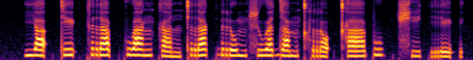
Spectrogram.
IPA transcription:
j a˨˩ ʔ t e˦˥ ʔ k r a˦˥ p̚ k w a˧ ŋ k a˩˦ n t r a˦˥ k̚ r o˧ m s u˦˥ a̯ d a˧ m kʰ r ɔ˨˩ ʔ kʰ aː˦˥ p uː˥˩ k̚ t͡ɕʰ i˨˩ t̚ r e˨˩ ʔ

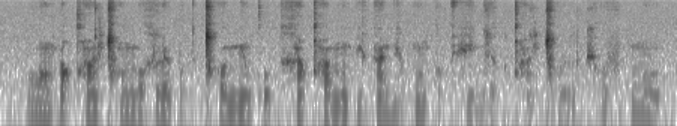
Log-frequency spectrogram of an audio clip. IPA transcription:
w õ p ʊ qʰ õ ǀʰ ũ ŋʷ ə˞ x l ø p ə k ǀʰ o mʲ ũ kʷʼ ə˞ k x ə̃ qʰ u m ũ pʲ ə k ã bʲ o p ũ k ʊ k fʲ ø n z ø k qʰ ũ ǀʰ u r t͡ʃʰ ʊ f ʊ p ŋ ũ

